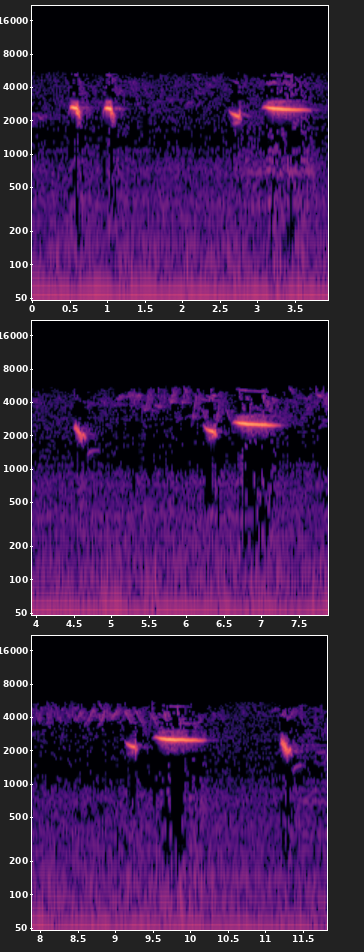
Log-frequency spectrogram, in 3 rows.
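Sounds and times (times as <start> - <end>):
Eurasian bullfinch giving soft piping whistled calls: 0.0 - 1.3, 2.6 - 3.9, 4.5 - 4.9, 5.8 - 7.4, 8.8 - 10.3, 11.2 - 11.6.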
